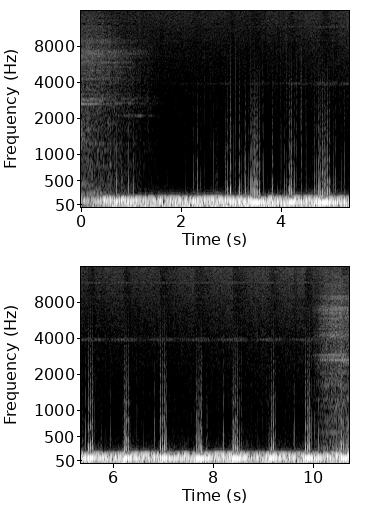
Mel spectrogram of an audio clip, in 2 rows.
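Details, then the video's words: Blue whale call with its harmonic near 30 Hz, heard as a deep, steady rumble with faint clicks and ticks scattered above; a long-distance call thought mostly to mean "I'm here" or "where are you". "that's actually a blue whale call."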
